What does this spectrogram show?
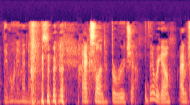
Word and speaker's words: Bharoocha: Excellent, Bharoocha. There we go. I've spelled it out phonetically like I should have a half an hour ago.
